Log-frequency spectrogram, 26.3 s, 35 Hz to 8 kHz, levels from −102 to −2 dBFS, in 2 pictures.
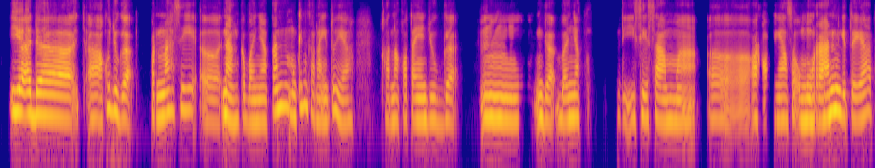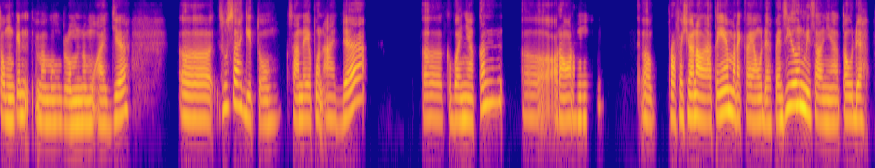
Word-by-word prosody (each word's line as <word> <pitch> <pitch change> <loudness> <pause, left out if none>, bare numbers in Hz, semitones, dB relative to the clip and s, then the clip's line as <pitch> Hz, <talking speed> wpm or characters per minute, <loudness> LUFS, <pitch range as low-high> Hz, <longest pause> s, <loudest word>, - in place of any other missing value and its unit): Iya 220 0 +6 0.2
ada, 200 +1 +4 0.6
eee, 180 0 -2
aku 205 - -3
juga 180 -4 +1 0.4
pernah 185 +3 +2
sih, 230 +2 -4
eee 160 -1 -4
nah 195 -5 +5
kebanyakan, 165 +5 -1 0.2
mungkin 250 +8 -1
karena 180 -6 -5
itu 170 +8 -5
ya, 160 -6 -2 0.5
karena 170 0 -5
kotanya 170 -1 -1
juga, 170 0 -5 0.5
mmm, 175 -2 +1 0.3
nggak 170 -3 0
banyak 180 +2 -1 0.6
diisi 175 0 -7
sama, 165 -2 0 0.2
eee, 85 -3 -5
orang - - -2
yang 170 0 -2
seumuran 170 +3 +3 0.2
gitu 185 -1 -4
ya, 185 - +1
atau 180 - -2
mungkin 180 +3 +1 0.2
memang 160 -1 -1
belum 150 0 -1
nemu 155 0 0
aja, 170 +7 0 0.8
eee, 175 -2 +2 0.2
susah 255 +2 +2
gitu. 165 -2 -5
Seandainya 170 0 -1
pun 180 - -4
ada, 185 - +1 0.9
eee, 180 0 -2
kebanyakan, 175 +8 -1 0.5
eee, 185 -1 -6
orang-orang, 175 -1 0 1.0
eee, 170 -3 -1 0.3
profesional, 185 0 +4
artinya 195 +6 +3
mereka 180 -2 -1
yang 165 0 +1
sudah 160 -1 -2
pensiun 255 +11 +4
misalnya, 165 -7 +2
atau 180 0 0
udah, 170 -1 -1
175 Hz, 125 wpm, -20 LUFS, 165-185 Hz, 1.0 s, Iya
